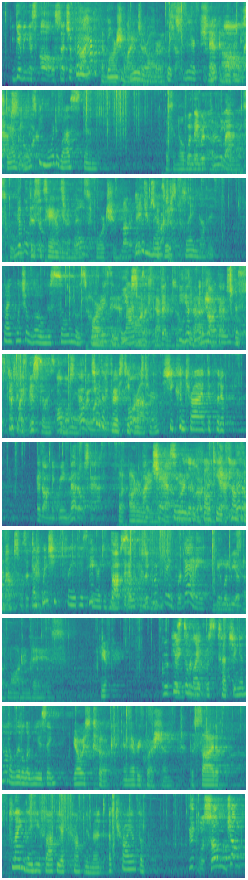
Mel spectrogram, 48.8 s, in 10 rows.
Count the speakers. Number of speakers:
3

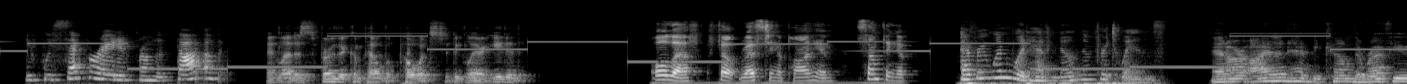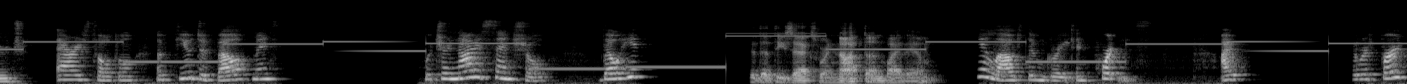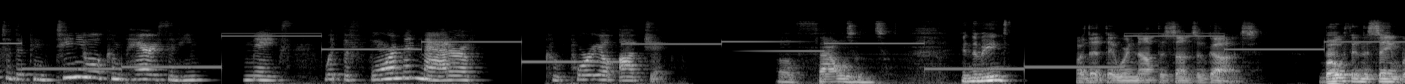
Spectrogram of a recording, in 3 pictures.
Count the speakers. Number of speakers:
5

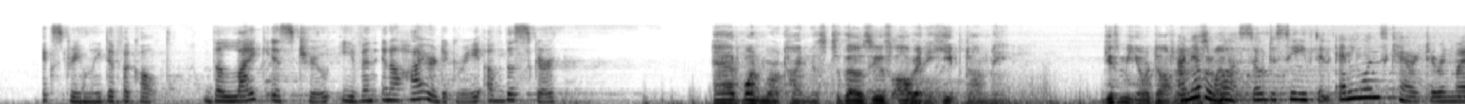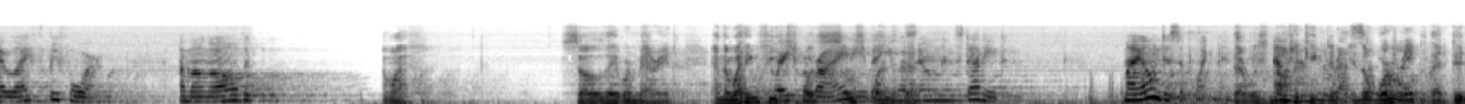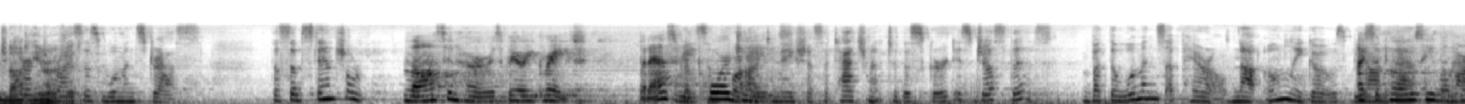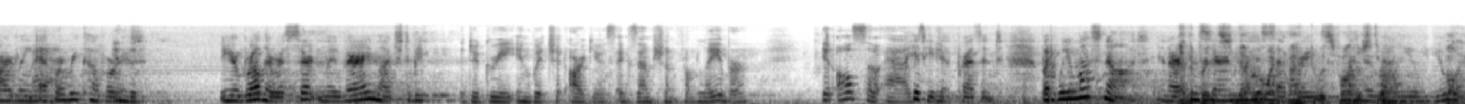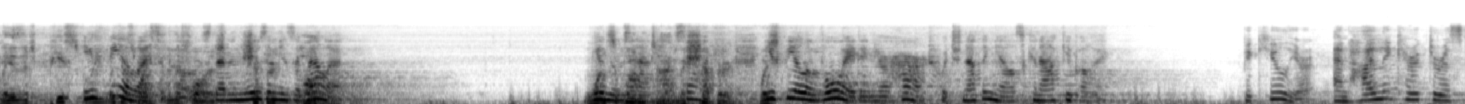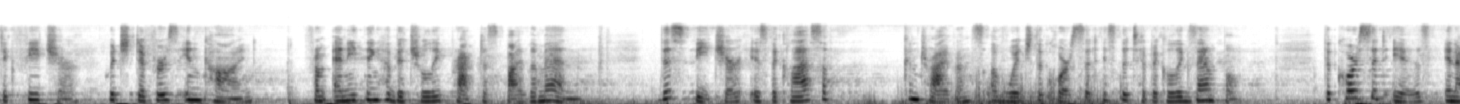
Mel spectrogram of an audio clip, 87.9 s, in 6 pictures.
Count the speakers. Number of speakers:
3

